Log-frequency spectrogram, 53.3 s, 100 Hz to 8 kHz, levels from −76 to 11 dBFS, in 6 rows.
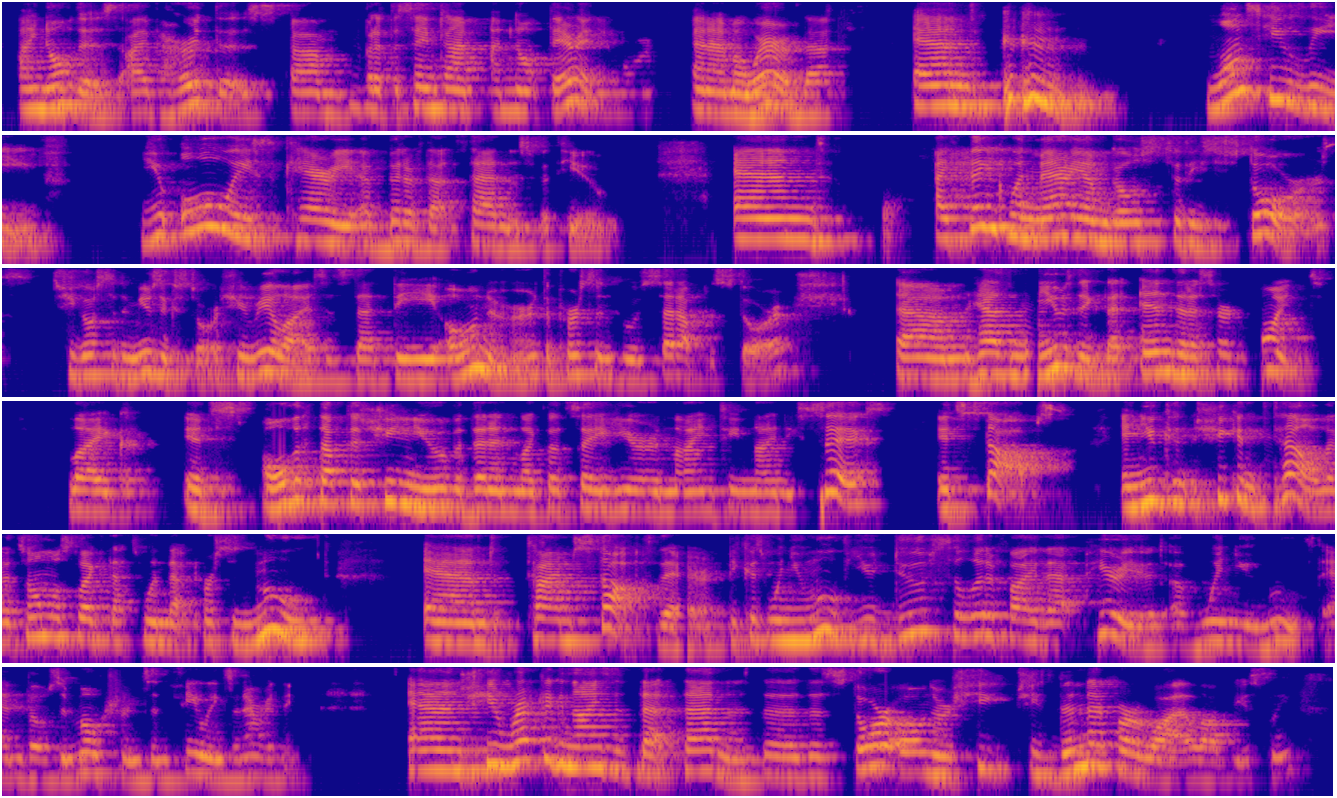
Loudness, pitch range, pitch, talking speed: -15 LUFS, 190-245 Hz, 210 Hz, 165 wpm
